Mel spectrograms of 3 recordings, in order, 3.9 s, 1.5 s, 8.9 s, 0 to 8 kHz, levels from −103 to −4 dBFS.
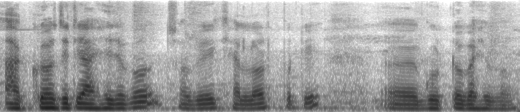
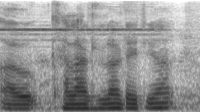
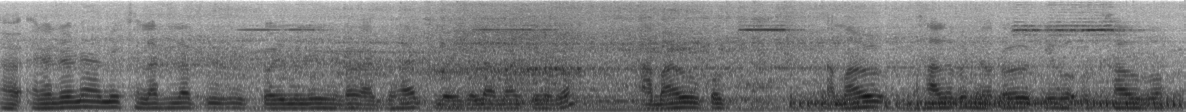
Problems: background sounds at intervals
